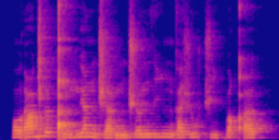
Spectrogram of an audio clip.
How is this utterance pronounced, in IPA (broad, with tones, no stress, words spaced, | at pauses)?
ɔ˨ ɾɑ˦ɡjœ˦ǃø˨mʲɑ˦ nd͡ʒa˨ɡnd͡ʒœ˦nzi˦ŋɡa˦ ʒu˦t͡ʃi˨pu˦qʼə˦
